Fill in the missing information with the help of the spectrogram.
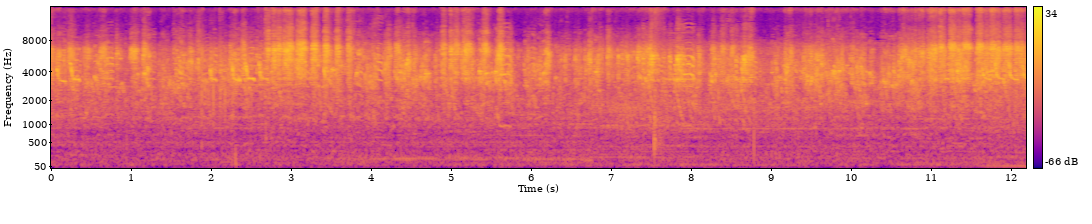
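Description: A colony of zebra finches keeps up a dense, high chatter of short nasal beeps and chirps.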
